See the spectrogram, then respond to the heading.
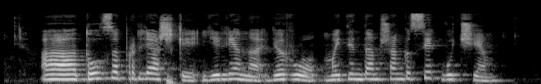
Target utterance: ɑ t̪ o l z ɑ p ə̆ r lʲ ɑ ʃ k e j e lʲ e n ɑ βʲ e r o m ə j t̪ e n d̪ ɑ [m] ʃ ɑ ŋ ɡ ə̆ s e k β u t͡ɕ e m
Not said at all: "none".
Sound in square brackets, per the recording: m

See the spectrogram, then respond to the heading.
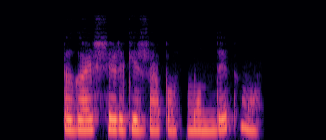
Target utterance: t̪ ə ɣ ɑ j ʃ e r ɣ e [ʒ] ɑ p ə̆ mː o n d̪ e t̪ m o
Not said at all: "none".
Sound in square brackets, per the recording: ʒ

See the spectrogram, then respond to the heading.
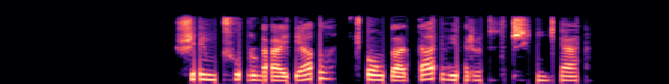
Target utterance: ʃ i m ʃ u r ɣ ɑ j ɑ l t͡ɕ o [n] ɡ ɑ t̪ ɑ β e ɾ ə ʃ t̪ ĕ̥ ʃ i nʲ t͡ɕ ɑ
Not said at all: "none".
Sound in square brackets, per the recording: ŋ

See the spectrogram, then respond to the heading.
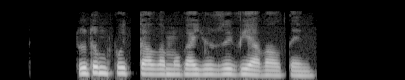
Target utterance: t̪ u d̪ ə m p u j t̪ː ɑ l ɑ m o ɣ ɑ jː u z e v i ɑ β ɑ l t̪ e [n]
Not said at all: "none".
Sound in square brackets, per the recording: n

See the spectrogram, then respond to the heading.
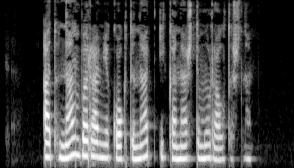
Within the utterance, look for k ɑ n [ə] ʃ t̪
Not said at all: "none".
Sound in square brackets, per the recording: ɑ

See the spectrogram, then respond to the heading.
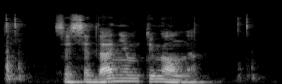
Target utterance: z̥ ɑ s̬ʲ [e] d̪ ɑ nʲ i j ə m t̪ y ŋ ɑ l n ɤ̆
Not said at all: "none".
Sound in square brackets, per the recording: e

